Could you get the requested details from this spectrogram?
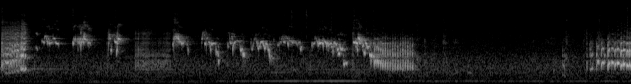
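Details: Budgerigar song made of rapid, scratchy warbling with twittering chirps packed closely together. The bird goes quiet for about a second and a half, then the chatter starts again.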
